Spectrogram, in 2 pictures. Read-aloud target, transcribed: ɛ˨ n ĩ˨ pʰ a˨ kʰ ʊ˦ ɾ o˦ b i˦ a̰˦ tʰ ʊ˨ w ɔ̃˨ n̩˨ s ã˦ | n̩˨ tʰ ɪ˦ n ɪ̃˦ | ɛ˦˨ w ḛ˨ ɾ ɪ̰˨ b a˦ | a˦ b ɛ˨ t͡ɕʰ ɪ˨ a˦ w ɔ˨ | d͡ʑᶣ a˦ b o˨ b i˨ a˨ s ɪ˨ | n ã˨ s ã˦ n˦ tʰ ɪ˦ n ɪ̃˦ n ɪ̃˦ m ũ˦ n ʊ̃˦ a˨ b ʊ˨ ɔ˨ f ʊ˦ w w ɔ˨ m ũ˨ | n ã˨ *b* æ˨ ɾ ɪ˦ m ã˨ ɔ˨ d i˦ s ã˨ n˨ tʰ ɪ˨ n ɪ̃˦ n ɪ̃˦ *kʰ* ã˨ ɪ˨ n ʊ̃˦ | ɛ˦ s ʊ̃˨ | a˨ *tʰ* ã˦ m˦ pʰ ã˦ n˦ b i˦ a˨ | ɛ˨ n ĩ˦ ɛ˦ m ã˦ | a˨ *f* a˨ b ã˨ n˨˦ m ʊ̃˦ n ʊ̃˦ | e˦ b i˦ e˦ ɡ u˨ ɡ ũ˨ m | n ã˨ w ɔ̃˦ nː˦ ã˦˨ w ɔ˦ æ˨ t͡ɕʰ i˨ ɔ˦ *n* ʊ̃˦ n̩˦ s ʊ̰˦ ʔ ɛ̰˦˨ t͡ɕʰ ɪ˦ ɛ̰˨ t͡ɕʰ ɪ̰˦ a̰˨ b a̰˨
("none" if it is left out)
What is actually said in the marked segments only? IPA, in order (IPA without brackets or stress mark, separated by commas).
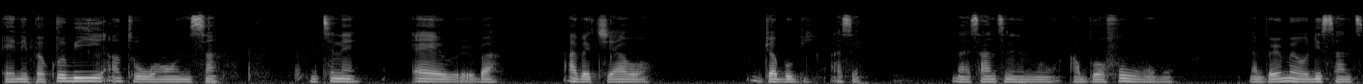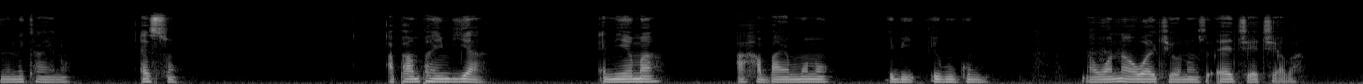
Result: b, kʰ, pʰ, h, n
